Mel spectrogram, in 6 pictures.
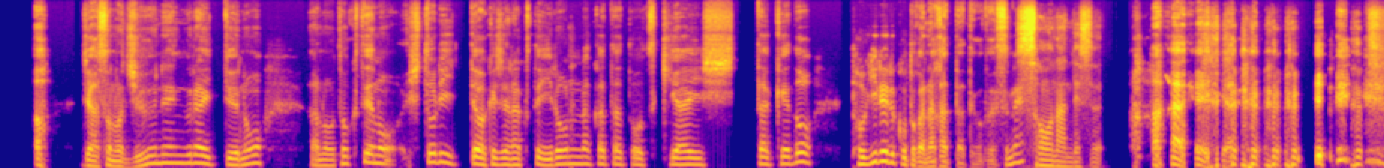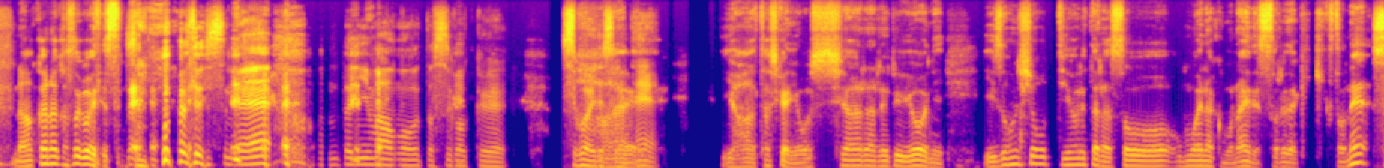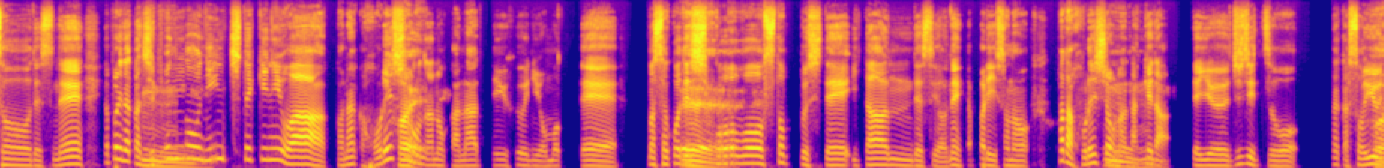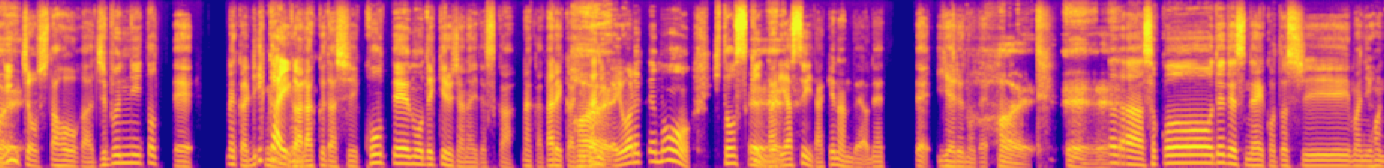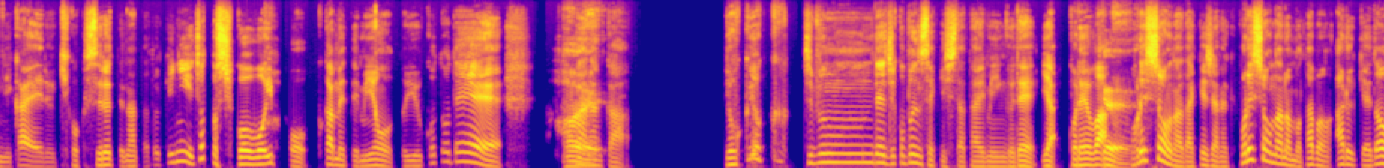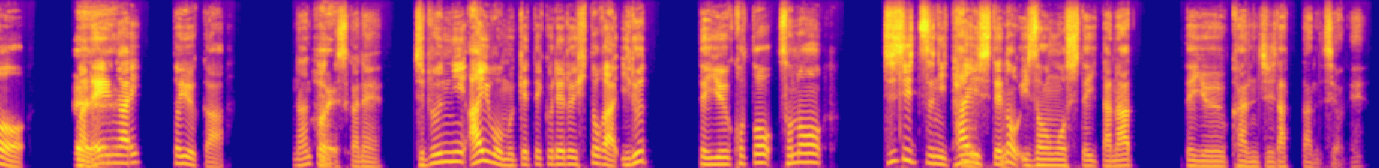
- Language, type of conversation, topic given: Japanese, podcast, 変わろうと思ったきっかけは何でしたか？
- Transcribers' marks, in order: laugh; laughing while speaking: "はい はい。なかなかすごいですね"; laugh; laughing while speaking: "そうですね"; laugh; other background noise; tapping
